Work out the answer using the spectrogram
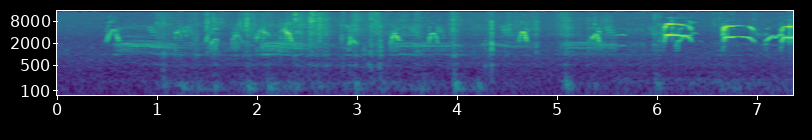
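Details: Nest of European rollers holding three chicks, 20 June 2023, live camera during feeding with a giant grasshopper: rapid series of short rising-falling squeaks in a steady run, then louder high arched calls near the end.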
